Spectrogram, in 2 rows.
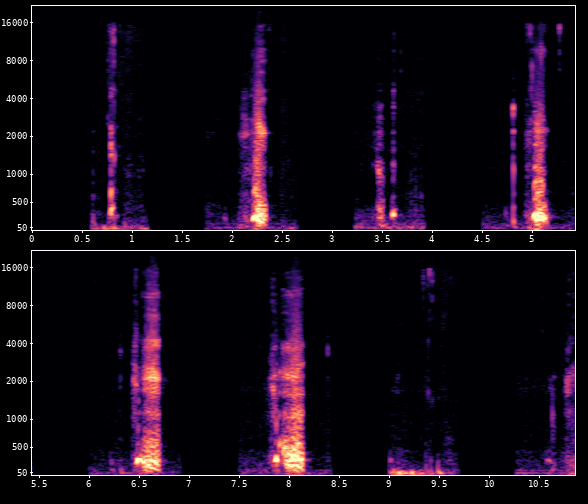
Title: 8/1/19 to 8/31/19, Violent, Bad Loud, Silent, Minute, Second Hiccups Audio Only Part 1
